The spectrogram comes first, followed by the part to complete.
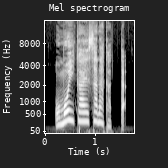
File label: female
